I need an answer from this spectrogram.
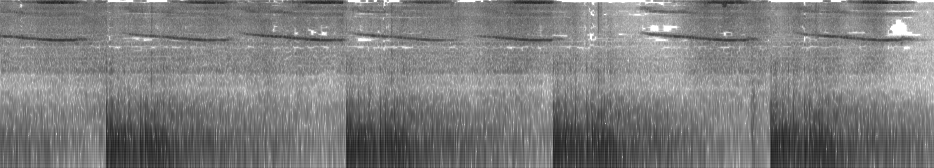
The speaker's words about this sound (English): Everywhere is fireworks. All I see are fireworks.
